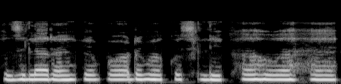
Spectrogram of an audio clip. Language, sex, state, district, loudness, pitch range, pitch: Hindi, female, Jharkhand, Garhwa, -13 LUFS, 220-225 Hz, 220 Hz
